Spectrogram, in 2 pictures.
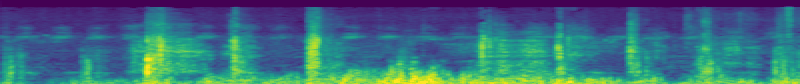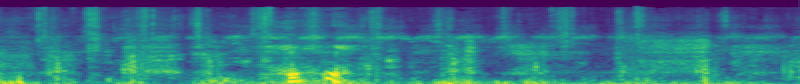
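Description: Footsteps in trainers on an asphalt road at walking pace, about two steps a second, with a short vocal sound about five and a half seconds in.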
